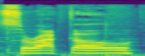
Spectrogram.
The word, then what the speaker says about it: Sirico: And we shall also remind you that Concordia University cordially invites you to an evening with two American heroes, Father Robert Sirico. I keep saying his name wrong. It's Sirico, S-I-R-I-C-O, founder of the Acton Institute.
